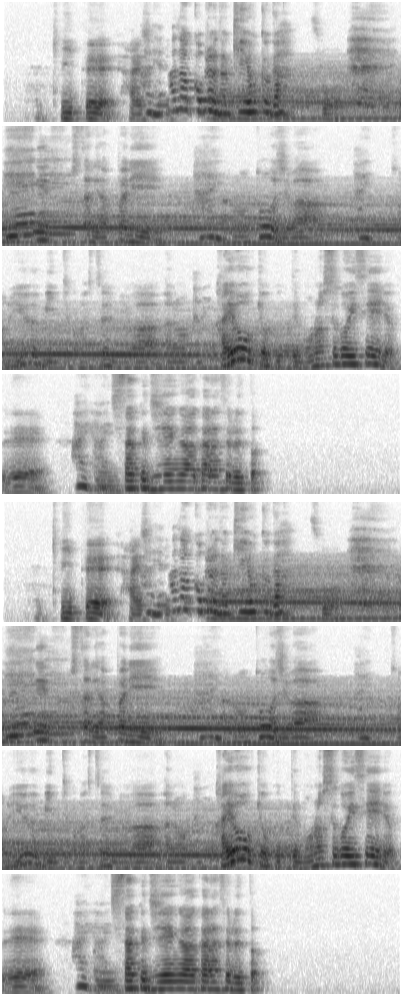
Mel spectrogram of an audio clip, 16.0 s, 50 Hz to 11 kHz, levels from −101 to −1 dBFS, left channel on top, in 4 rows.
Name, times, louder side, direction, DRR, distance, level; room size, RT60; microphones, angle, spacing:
voice 1, 0.6-1.7 3.2-3.4 4.0-4.5 4.8-5.6 6.2-7.2 7.9-9.8 10.1-12.4 12.9-14.5, right 2 dB, 50° right, 1 dB, 0.7 m, -30 dB
voice 2, 1.4-2.9 3.4-4.7 5.9-6.2 7.5-7.7 12.7-13.1, left 1 dB, 30° left, 4 dB, 0.3 m, -31 dB
sound 1, 2.0-11.0, right 3 dB, 85° right, 0.5 m, -33 dB
2.4 x 2.1 x 2.6 m, 0.22 s
head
